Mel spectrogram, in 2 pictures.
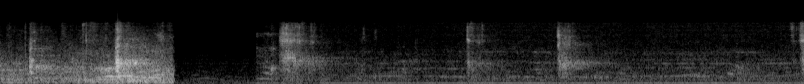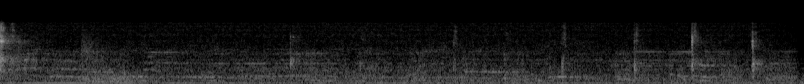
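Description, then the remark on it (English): A brief loud burst opens, then soft, short primate greeting grunts come at irregular intervals. They are quiet against a faint background hiss, with no one talking. “Greeting grunts, a fairly soft vocalization, examples 9 and 10.”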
